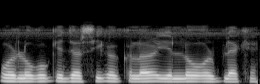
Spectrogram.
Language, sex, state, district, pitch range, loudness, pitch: Hindi, male, Arunachal Pradesh, Lower Dibang Valley, 135-145 Hz, -14 LUFS, 140 Hz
